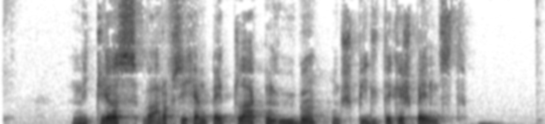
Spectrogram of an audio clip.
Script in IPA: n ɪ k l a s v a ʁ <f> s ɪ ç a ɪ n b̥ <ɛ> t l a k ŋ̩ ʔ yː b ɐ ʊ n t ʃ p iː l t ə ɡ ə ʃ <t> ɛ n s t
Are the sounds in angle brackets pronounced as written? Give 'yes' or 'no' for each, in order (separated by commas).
yes, yes, no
